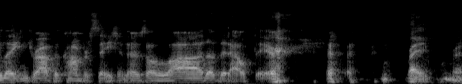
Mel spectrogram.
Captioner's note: chuckles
